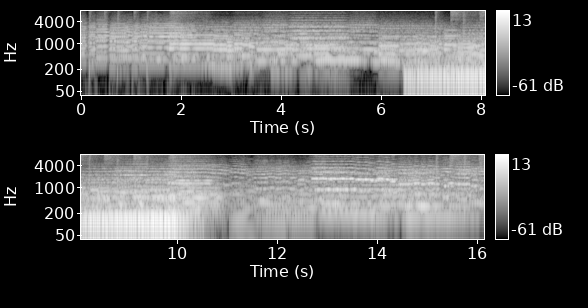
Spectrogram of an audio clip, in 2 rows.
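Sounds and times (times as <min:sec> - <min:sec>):
MIDI realization music: 0:06.5 - 0:11.2.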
